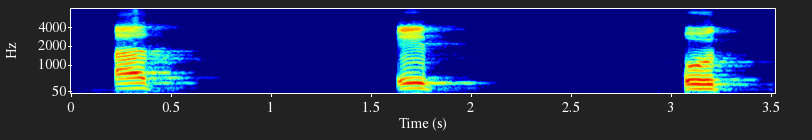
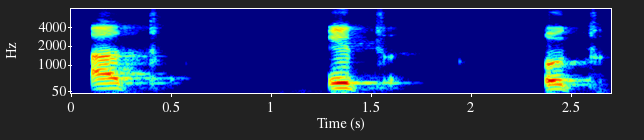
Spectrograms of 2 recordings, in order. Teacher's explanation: حمزہ طا زبر ات، اب یہ بڑی طا ہے، اسے موٹا کرنا ہے۔ پہلے والی تا باریک تھی، اب یہ والی طا موٹی ہے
